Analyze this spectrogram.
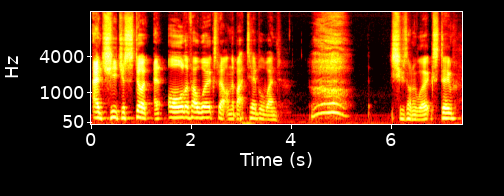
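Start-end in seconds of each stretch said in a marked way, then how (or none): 4.4-5.1 high, imitated collective gasp; shocked gasp. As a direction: gasp like horrified onlookers. Mimics colleagues' shocked reaction.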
